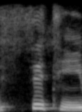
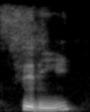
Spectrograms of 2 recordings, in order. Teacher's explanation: I think this is maybe typical of American English, but changing that T to a D.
